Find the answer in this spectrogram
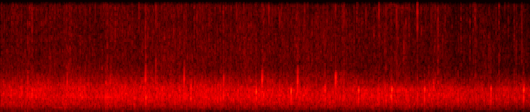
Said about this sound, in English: Could somebody say amen to that? Come on, somebody clap and say amen.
